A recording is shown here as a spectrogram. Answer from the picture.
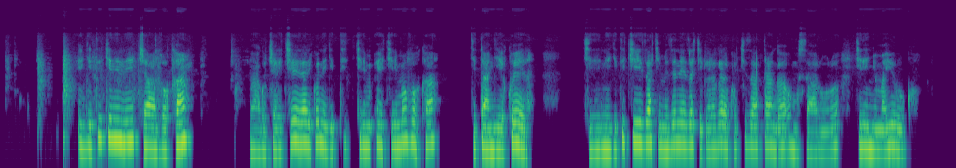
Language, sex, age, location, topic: Kinyarwanda, male, 50+, Musanze, agriculture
